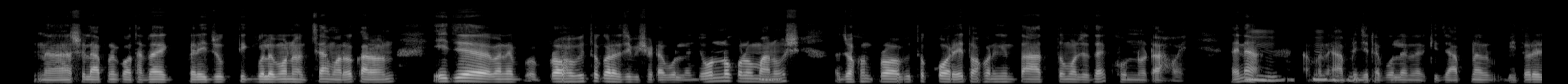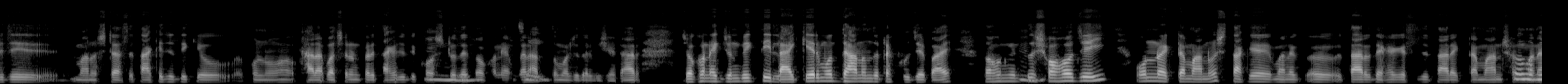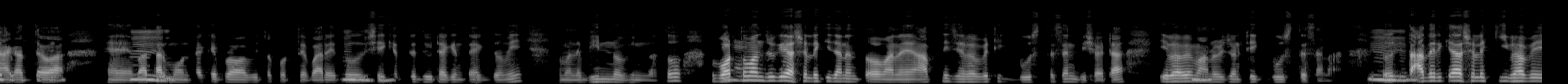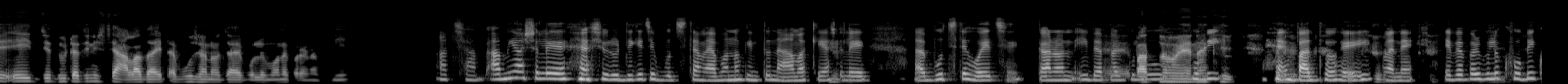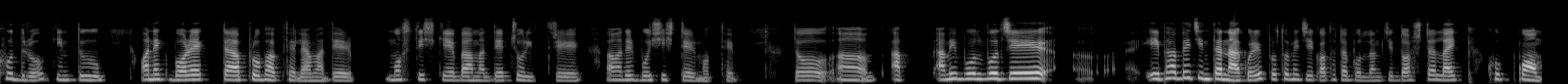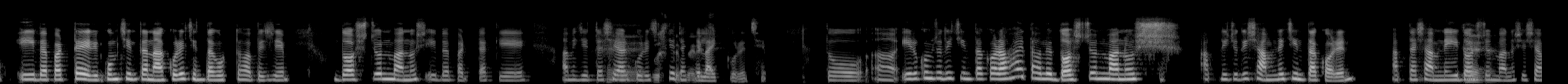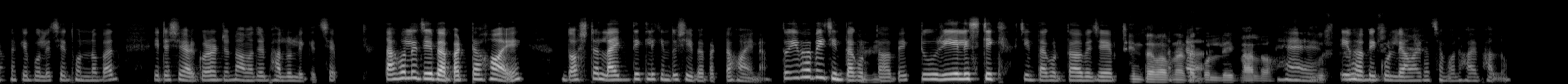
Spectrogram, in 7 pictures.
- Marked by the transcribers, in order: horn; scoff; laughing while speaking: "হ্যাঁ বাধ্য হয়েই, মানে"; chuckle; in English: "রিয়েলিস্টিক"
- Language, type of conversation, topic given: Bengali, podcast, লাইকের সংখ্যা কি তোমার আত্মমর্যাদাকে প্রভাবিত করে?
